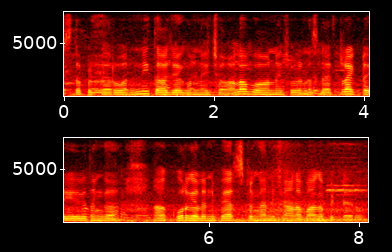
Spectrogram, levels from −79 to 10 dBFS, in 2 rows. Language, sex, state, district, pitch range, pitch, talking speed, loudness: Telugu, male, Andhra Pradesh, Guntur, 170-185 Hz, 180 Hz, 145 wpm, -17 LUFS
